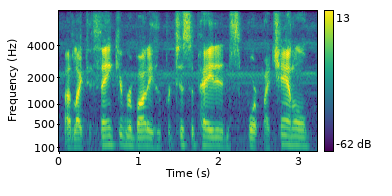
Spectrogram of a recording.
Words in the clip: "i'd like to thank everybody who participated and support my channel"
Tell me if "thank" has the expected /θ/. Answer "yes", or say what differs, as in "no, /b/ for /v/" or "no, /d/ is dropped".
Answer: yes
